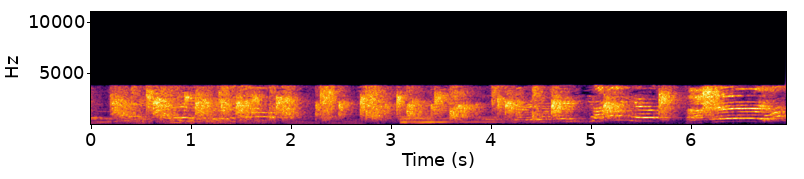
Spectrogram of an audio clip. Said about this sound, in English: I'd like to say in advance, thanks for clapping because I'm recording this performance and I already have a lot of tape to my show where I bomb. I appreciate that.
